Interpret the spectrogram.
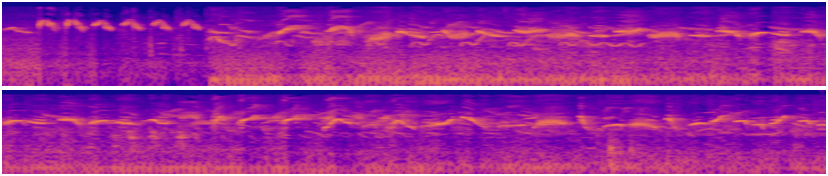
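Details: Caged Chinese hwamei set down to show its fanned tail and eagle-wing display. High rapid trills open the passage, followed by a long run of jumbled warbling whistles. Steady background rumble and noise are heard throughout.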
